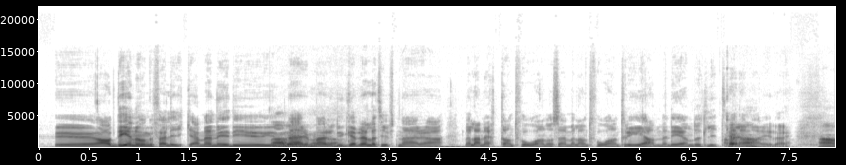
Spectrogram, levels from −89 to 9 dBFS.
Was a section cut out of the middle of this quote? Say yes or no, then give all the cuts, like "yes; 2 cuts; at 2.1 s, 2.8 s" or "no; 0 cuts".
yes; 1 cut; at 6.9 s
